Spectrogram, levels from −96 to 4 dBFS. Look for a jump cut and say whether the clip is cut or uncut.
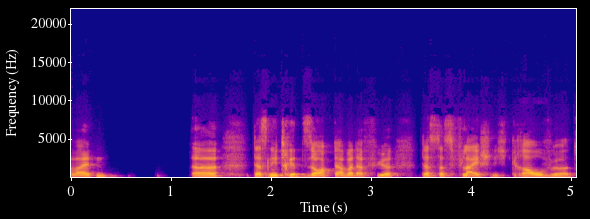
uncut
